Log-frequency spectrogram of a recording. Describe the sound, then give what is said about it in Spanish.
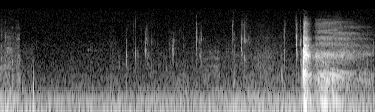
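Quiet drinking of water with soft wet mouth clicks and gulps over a low background hum, ending in a sudden loud breathy gasp that fades out. “Toma, bebe.”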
